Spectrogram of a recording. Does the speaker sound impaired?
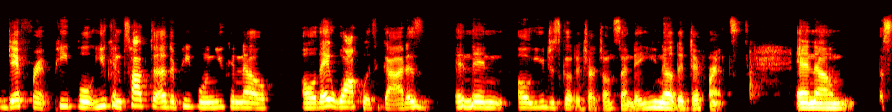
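No.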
